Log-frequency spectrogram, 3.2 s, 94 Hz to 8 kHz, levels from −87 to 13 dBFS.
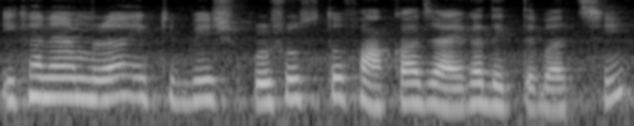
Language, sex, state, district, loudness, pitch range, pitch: Bengali, female, West Bengal, Purulia, -21 LUFS, 215-255 Hz, 240 Hz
